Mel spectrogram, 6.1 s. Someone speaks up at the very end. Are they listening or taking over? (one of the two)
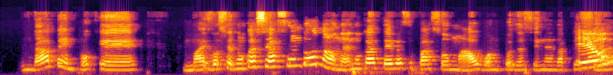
taking over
